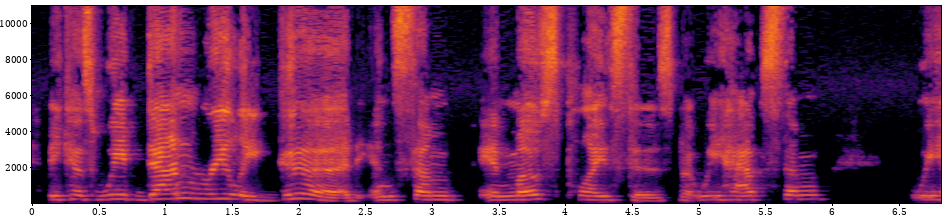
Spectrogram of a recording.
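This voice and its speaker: The delivery is very slow. Pitch variation is ordinary. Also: woman. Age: 80s+. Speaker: real estate company leader. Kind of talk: interview on video call. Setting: video call.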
